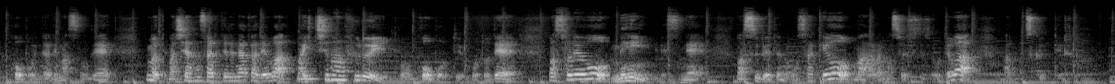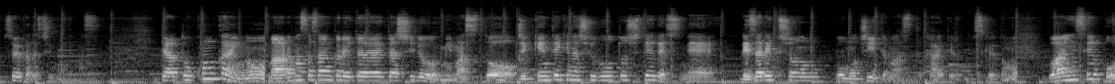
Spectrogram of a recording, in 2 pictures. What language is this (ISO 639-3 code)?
jpn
